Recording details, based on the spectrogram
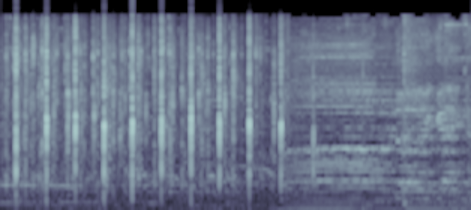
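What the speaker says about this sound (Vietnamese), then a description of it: "Vỗ tràng pháo tay." Audience applause at a Vietnamese television show: a steady run of sharp, rhythmic claps that gives way to music and a fuller crowd sound.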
